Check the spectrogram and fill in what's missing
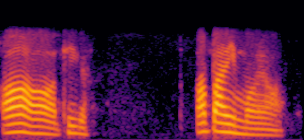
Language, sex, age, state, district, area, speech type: Assamese, male, 30-45, Assam, Golaghat, urban, conversation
